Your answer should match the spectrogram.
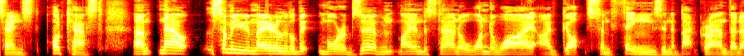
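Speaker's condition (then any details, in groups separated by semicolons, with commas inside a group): No condition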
